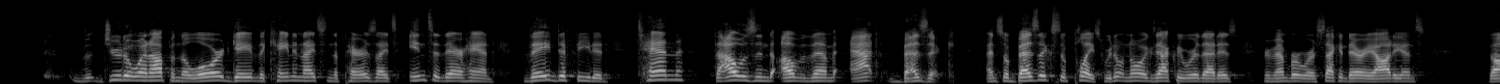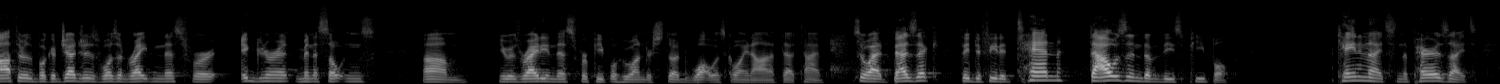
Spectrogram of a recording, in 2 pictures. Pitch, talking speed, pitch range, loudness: 145 Hz, 165 wpm, 125-165 Hz, -31 LUFS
